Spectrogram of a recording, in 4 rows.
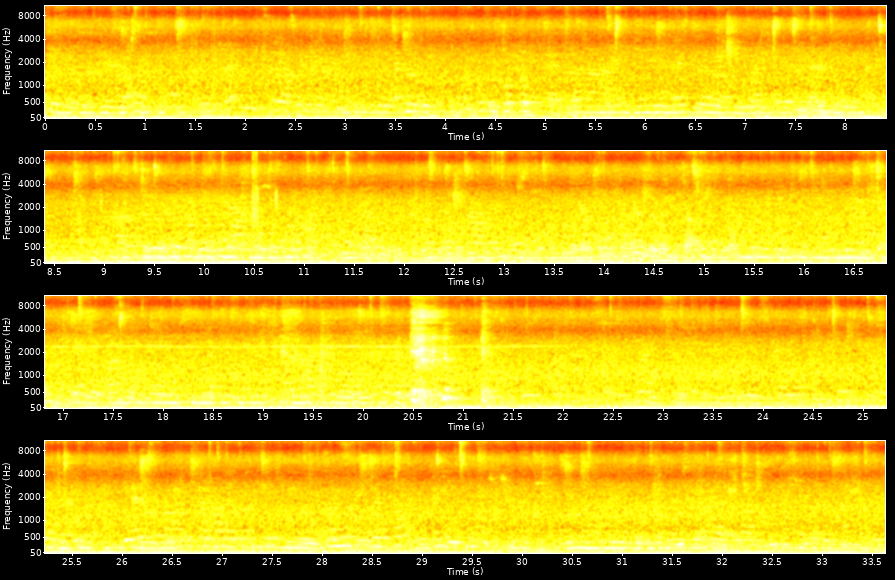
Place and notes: Thorn House at Park Słotwiński, Krynica-Zdrój, Polska - (654 BI) talks at thorn house
Binaural recording of talks in a round thorn house / graduation tower in Park Slotwiński.
Recorded with DPA 4560 on Sound Devices MixPre6 II.
województwo małopolskie, Polska, 26 July 2020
